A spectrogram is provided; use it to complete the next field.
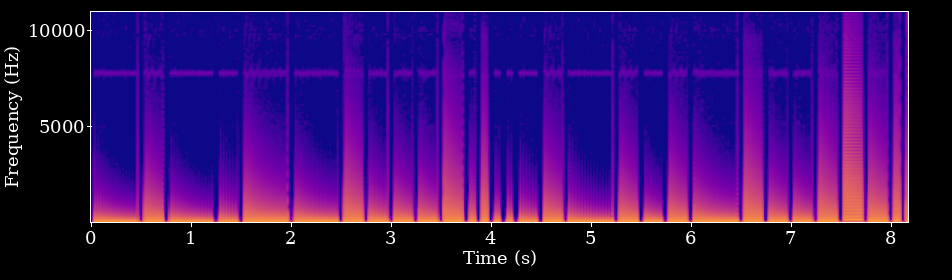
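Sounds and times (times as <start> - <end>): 
Novation Nova desktop LPF12 low-pass filter demo: 0.0 - 8.0.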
